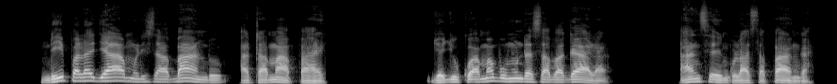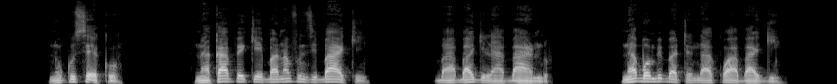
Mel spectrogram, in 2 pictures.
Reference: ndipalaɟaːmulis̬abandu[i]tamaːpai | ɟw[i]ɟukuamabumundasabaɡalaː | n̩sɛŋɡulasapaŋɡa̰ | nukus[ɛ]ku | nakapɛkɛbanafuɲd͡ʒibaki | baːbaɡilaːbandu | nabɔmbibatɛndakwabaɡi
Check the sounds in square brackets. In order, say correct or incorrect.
incorrect, incorrect, correct

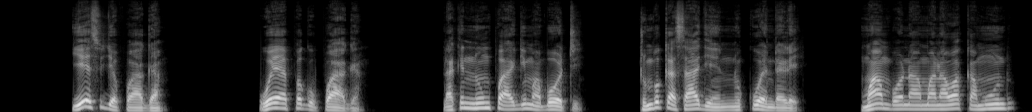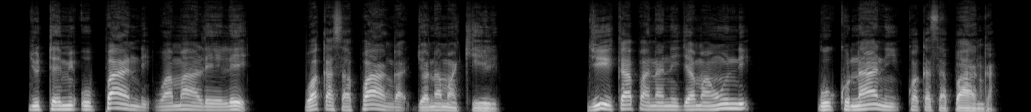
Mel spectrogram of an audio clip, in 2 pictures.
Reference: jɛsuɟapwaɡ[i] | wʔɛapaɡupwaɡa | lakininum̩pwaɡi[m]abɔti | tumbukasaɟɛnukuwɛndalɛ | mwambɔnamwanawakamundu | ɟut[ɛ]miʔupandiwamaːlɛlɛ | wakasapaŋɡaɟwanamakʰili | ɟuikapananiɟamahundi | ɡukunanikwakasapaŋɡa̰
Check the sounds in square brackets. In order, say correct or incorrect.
incorrect, correct, correct

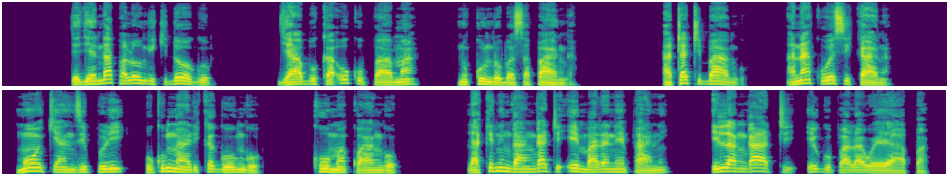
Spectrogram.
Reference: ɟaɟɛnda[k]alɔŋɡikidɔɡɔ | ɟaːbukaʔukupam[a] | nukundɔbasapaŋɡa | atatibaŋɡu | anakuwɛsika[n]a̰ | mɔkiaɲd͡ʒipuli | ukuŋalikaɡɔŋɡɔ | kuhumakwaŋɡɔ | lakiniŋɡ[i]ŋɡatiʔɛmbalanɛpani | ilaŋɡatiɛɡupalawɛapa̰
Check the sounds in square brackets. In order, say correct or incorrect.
incorrect, correct, correct, incorrect

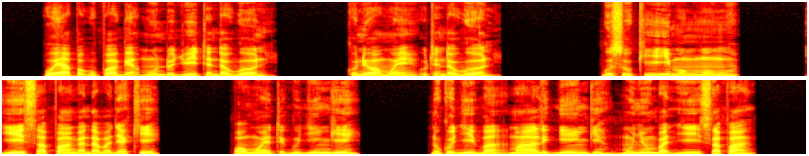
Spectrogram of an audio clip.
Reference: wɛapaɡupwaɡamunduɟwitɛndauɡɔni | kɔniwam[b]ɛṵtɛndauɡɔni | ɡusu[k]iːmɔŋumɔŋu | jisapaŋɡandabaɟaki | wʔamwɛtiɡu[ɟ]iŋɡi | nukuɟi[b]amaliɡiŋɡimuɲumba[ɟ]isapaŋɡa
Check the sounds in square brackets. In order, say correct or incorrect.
incorrect, correct, correct, correct, correct

